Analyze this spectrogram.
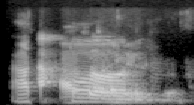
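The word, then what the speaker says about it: الطالب: ছাত্রটি হবে কি হবে আত্তালিব আত্তব আলের উচ্চারণ হইলো না কেন শামস হরফ শামসি হরফ তাইলে আত্ত লিবু লিবুন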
